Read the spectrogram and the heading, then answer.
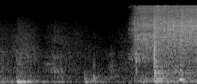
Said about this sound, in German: Jetzt müssten wir uns tatsächlich die Hände einmal waschen.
